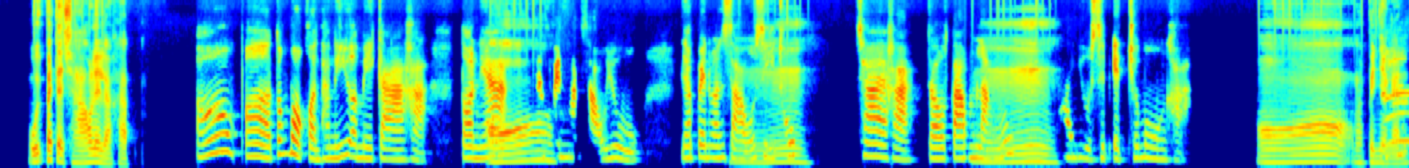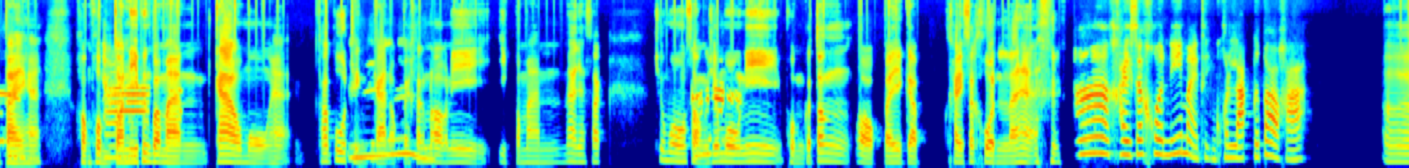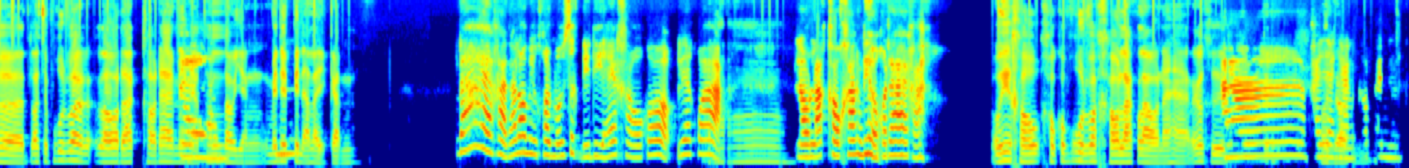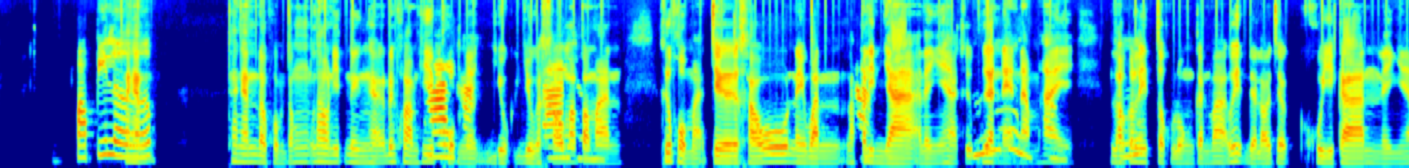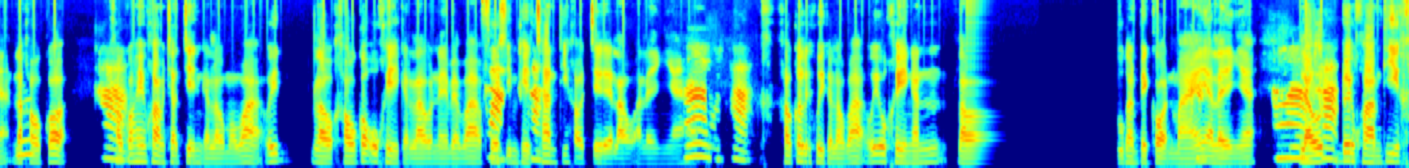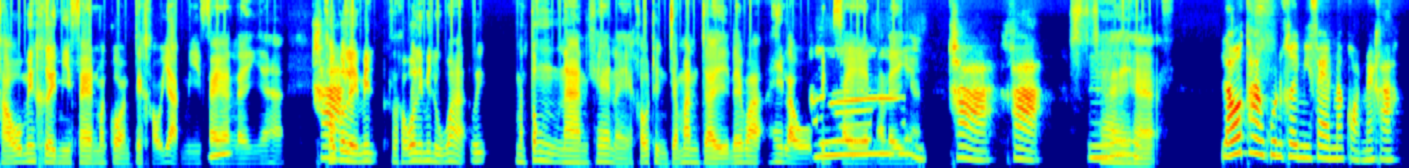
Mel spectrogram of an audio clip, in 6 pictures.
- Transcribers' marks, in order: distorted speech; tapping; other background noise; chuckle; static; laughing while speaking: "ข้างเดียวก็ได้ค่ะ"; unintelligible speech; in English: "First Impression"; mechanical hum; drawn out: "เออ"
- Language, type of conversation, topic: Thai, unstructured, เคยมีช่วงเวลาไหนที่ความรักทำให้คุณมีความสุขที่สุดไหม?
